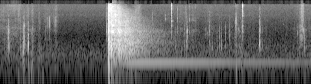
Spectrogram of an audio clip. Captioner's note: gunshot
